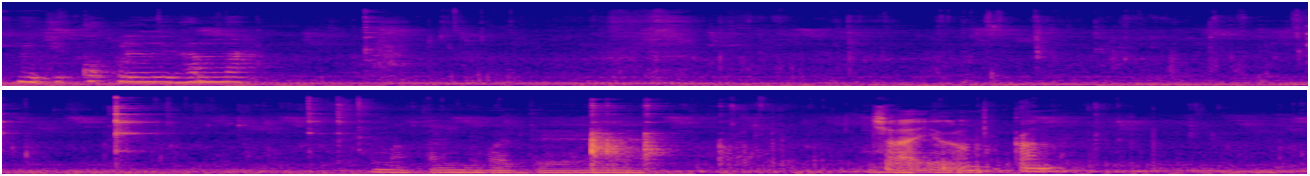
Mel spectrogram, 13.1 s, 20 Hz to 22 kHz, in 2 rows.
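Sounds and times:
soft chewing: 1.4s - 8.1s, 9.9s - 13.0s.

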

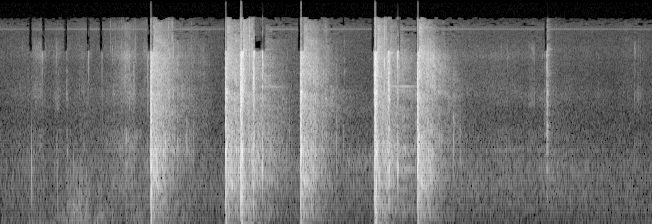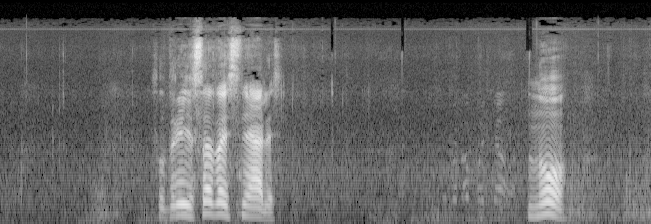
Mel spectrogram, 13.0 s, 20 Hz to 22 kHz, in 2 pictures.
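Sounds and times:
shotgun shots: 1.5s - 4.6s.

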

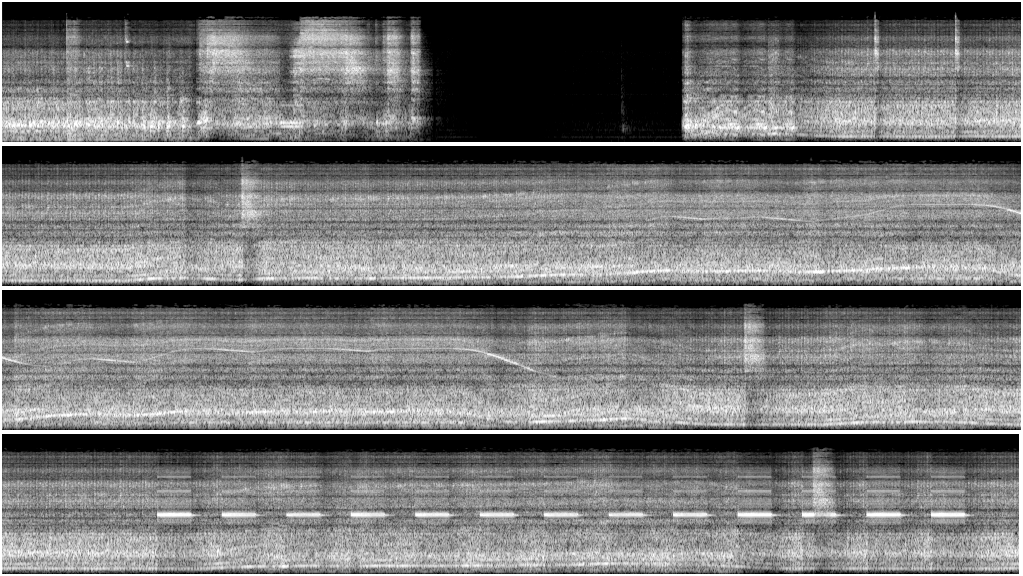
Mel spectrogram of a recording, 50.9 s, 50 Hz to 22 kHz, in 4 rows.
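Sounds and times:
synthesized truck engine sound: 0.0s - 5.2s, 8.5s - 50.9s
high whistle: 40.2s - 50.4s.

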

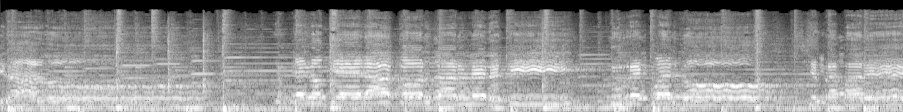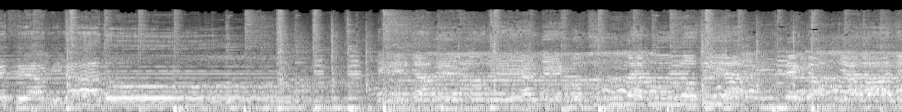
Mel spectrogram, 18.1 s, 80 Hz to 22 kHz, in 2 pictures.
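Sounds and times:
chorus singing in harmony: 0.0s - 18.0s
guitar: 0.0s - 18.0s
steady drum beat: 0.0s - 18.0s.

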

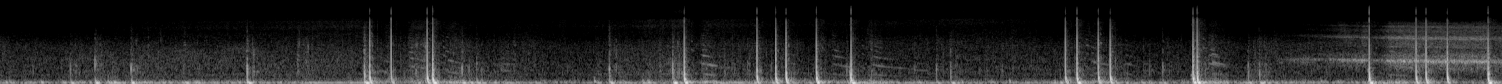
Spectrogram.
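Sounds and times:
firework shells bursting: 0.6s - 15.0s
low rumble: 12.5s - 15.0s.

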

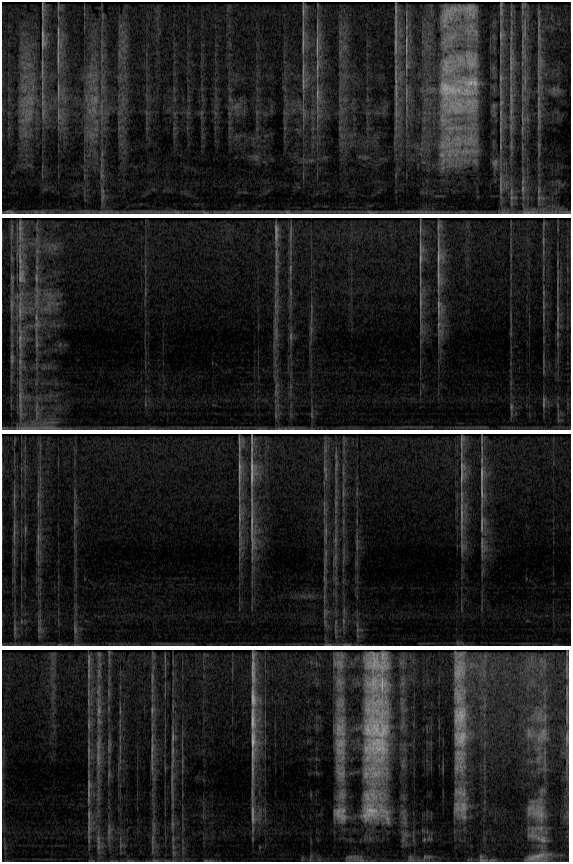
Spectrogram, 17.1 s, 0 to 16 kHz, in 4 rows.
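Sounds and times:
low steady hum: 0.0s - 17.0s
keyboard typing: 2.2s - 4.7s, 6.1s - 6.7s, 7.4s - 9.2s, 10.3s - 11.3s, 11.9s - 14.5s.

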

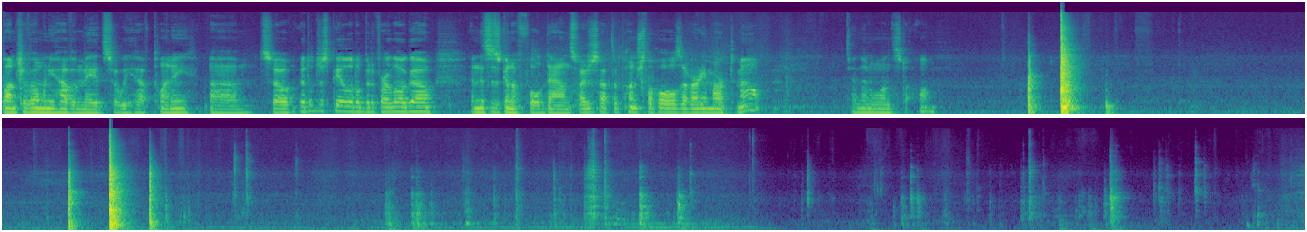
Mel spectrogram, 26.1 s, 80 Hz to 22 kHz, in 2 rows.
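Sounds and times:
mallet striking hole punch: 10.3s - 10.9s, 13.7s - 14.6s.

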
